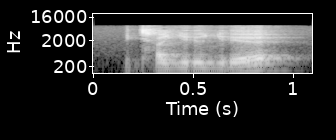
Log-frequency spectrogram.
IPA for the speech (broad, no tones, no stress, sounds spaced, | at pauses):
cʰ a ʎ e ɾʲ ɵ ʎ ə ɾʲ ɛ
